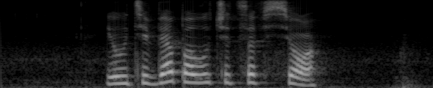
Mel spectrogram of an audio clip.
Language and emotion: Russian, positive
